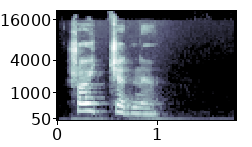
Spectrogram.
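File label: "шойччӧдны", Komi, female; kpv audio dict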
